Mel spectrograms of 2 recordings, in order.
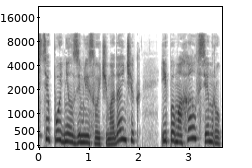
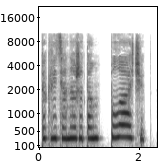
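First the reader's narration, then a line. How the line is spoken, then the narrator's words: Sudden plaintive voice. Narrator (Russian): вдруг жалобно сказала Катя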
